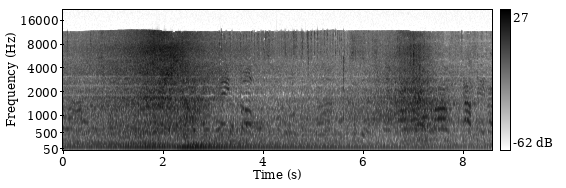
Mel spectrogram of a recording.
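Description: Racing bicycles whoosh past close by.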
